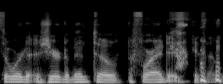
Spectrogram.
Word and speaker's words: aggiornamento: And then the next one was the how do you pronounce that? Aggiornamento.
